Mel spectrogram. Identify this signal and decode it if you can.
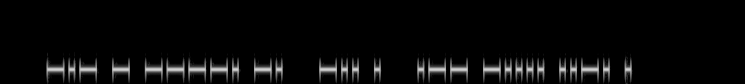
Morse code, heard as a keyed tone, about 21 wpm, 700 Hz. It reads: KT9N DE W6FE
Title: USA Callsign DE Callsign - 4 Characters - 22wpm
